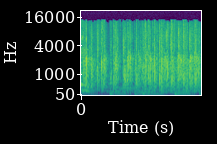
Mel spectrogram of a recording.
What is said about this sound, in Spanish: Fuerte el aplauso para, para ellos.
